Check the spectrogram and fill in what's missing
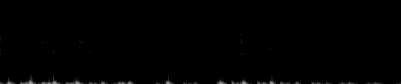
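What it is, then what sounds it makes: Mesh-covered foam sponge scratched. Long nails scratch the surface of a small silver glitter mesh-covered foam sponge held beside the mic. The result is a quick series of short, soft scratchy bursts with low muffled thumps and faint bright crinkly rasps, with a brief pause just before the two-second mark.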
